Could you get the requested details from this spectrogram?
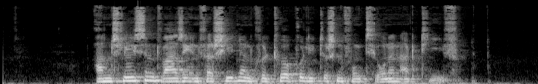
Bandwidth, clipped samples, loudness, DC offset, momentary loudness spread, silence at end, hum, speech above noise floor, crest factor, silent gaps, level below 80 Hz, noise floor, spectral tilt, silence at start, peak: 17 kHz; under 0.1%; -12 LUFS; under 0.1%; 11 LU; 0.6 s; none; 34 dB; 14 dB; none; -34 dBFS; -45 dBFS; -5 dB/octave; 0.95 s; 0 dBFS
